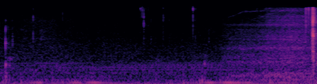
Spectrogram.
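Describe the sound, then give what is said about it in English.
A computer mouse click: one sharp, crisp tick stands out near the end over a low, steady hum, with a few fainter ticks earlier. “All right, so we're going to go right here. I'm going to go by here and click this thing right here, and we're going to go look at Antoine Woods.”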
